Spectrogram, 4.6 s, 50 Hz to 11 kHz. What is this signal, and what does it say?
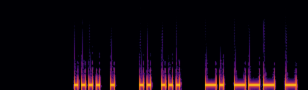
Morse code, heard as a keyed tone, about 22 wpm, 700 Hz. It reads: HE IS NOT
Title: Sentences from Top 700 Words 22wpm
